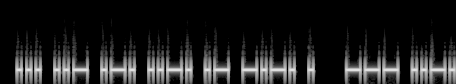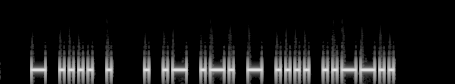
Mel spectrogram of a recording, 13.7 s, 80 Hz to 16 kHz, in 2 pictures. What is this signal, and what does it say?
Morse code, heard as a keyed tone, about 17 wpm, 700 Hz. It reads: SURFACE OF THE EARTH?
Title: Sentences from Top 1000 Words - Review Part 3 - 17wpm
